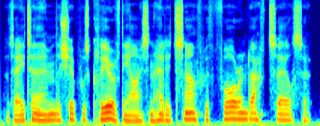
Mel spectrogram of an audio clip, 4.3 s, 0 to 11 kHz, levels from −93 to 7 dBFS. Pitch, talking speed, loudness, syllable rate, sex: 110 Hz, 280 wpm, -19 LUFS, 5.5 syllables/s, male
